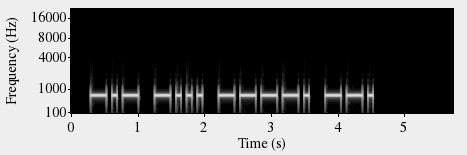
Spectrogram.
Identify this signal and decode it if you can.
Morse code, heard as a keyed tone, about 15 wpm, 700 Hz. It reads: KB9G
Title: USA Call Signs - 4 Characters - Repeated 2x - 15wpm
